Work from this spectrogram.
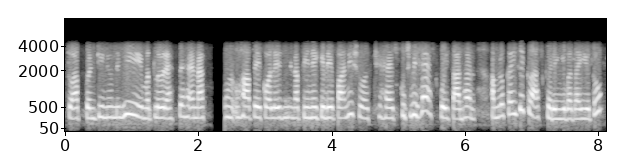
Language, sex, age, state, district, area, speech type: Hindi, female, 18-30, Bihar, Muzaffarpur, rural, conversation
